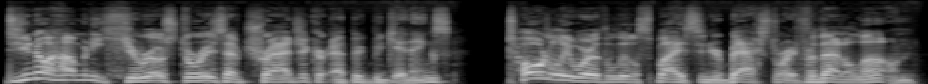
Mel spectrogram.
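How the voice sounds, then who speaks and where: A man's voice: mid-range voice, very animated, fast talker, gravelly, bright, forceful tone, no room sound, studio quality, full character voice. A man playing a greedy, cheeky young thief in a fantasy audio roleplay, teasing and flippant. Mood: playful mocking.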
